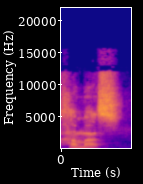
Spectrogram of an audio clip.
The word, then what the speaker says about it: Hamas: La cosa es que su acrónimo en árabe el acrónimo, la reducción, se pronuncia jamás, por eso le decimos jamás.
